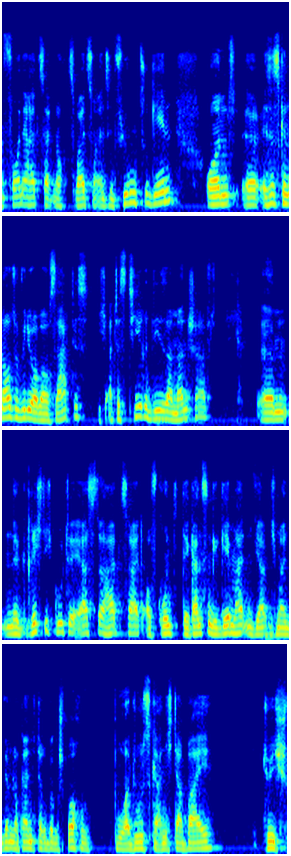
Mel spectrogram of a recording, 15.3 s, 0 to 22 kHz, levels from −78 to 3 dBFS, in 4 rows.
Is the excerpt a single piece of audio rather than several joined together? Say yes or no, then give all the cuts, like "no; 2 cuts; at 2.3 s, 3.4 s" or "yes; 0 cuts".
yes; 0 cuts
